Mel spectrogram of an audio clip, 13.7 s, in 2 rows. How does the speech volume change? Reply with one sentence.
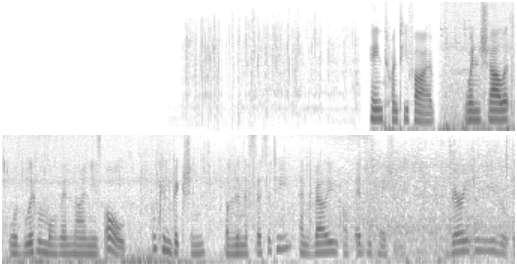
The volume of the speech goes down.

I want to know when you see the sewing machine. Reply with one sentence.
The sewing machine can't be heard in this clip.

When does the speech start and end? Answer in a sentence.
You can hear the speech from 4.9 to 13.6 s.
